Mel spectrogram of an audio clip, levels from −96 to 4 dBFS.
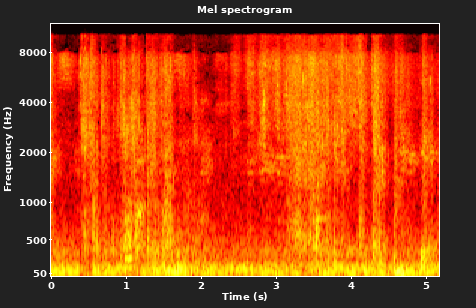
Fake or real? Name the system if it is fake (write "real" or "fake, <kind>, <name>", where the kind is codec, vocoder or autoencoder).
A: real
